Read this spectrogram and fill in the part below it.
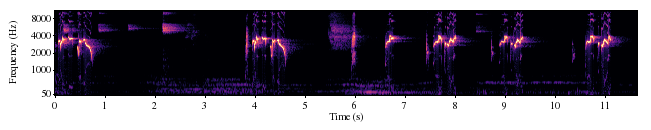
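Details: Sooty-headed bulbul singing steadily, a recording used as a lure for morning, afternoon and night: bright chirpy bubbling phrases repeated every second or so, with faint low rumbling and hum underneath.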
